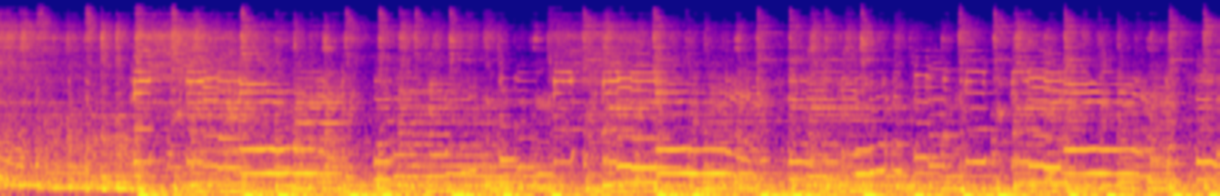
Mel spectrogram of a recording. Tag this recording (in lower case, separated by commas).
background music, music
